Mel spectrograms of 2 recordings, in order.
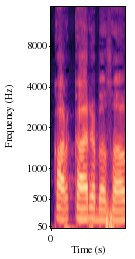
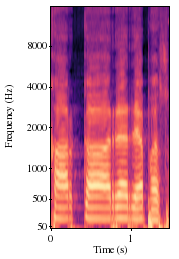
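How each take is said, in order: First: The 'ra' syllable is said only once. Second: The 'ra' syllable is said twice, separately. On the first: The speaker calls it wrong. "എന്ന് പറയരുത്" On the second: The speaker calls it right. "രണ്ട് രായും വേറെ പറയണം"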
